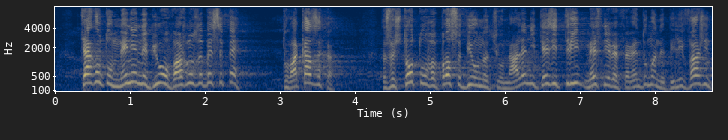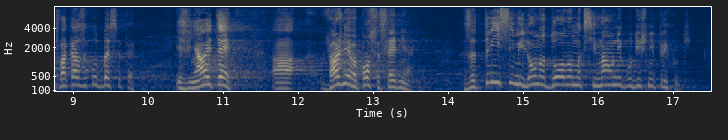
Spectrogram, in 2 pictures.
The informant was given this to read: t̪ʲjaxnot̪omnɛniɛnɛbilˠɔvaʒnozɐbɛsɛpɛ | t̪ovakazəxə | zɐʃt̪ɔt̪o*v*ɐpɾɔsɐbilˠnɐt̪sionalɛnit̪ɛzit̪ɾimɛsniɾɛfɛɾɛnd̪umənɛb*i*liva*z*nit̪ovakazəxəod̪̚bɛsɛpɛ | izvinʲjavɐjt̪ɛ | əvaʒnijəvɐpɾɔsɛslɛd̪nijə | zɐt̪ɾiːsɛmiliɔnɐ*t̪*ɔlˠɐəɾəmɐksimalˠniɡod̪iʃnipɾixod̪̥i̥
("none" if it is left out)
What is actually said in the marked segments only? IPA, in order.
v, i, ʒ, d̪

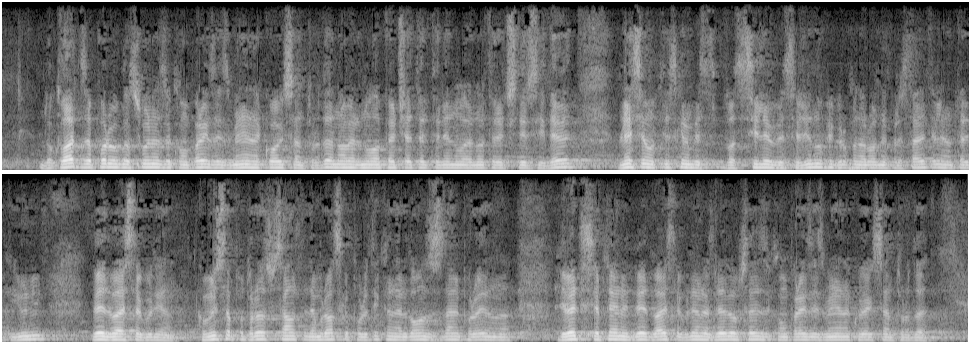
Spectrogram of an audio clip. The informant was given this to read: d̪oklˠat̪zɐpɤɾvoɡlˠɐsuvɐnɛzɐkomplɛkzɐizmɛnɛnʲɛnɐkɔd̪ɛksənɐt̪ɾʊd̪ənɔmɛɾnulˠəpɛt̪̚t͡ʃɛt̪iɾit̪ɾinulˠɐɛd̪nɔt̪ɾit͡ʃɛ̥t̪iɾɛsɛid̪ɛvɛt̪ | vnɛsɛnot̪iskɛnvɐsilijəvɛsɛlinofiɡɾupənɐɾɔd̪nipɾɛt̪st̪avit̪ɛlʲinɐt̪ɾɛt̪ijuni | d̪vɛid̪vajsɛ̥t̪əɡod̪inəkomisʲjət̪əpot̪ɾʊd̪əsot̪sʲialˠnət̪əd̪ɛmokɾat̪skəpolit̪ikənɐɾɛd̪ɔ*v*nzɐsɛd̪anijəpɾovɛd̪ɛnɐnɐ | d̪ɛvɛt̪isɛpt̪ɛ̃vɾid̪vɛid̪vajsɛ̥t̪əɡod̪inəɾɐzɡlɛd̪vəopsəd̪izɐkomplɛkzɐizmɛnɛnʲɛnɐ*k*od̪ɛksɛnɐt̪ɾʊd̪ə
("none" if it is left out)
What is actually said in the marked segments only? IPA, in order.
v, k

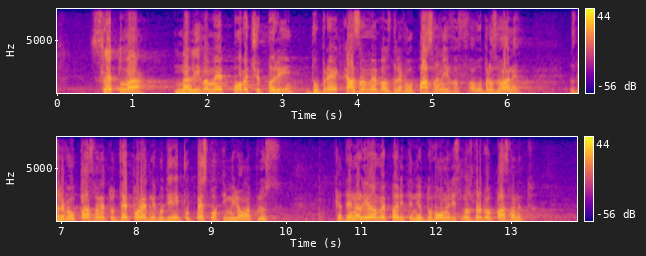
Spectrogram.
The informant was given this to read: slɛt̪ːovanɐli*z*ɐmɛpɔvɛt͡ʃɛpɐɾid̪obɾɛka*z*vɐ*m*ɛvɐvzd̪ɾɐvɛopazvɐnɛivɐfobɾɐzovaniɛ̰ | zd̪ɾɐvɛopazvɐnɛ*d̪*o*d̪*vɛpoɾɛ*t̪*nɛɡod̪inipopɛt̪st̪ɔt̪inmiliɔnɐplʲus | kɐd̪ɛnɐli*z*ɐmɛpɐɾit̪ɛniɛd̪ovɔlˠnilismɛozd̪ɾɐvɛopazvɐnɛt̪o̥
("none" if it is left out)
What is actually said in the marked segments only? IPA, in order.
v, z, m, t̪, d̪, d̪, v

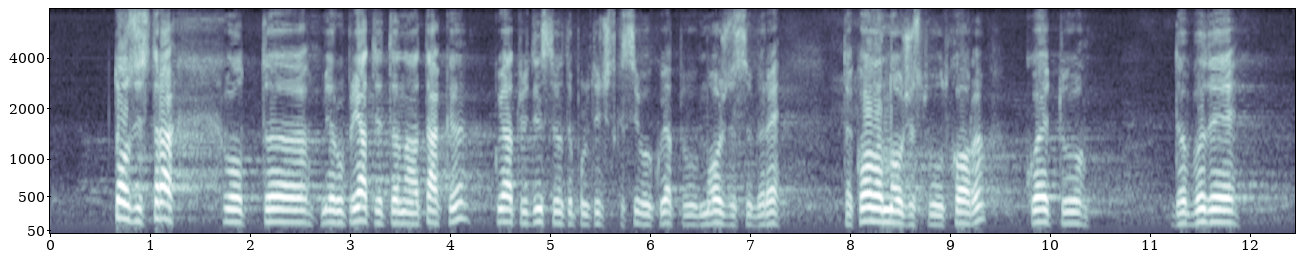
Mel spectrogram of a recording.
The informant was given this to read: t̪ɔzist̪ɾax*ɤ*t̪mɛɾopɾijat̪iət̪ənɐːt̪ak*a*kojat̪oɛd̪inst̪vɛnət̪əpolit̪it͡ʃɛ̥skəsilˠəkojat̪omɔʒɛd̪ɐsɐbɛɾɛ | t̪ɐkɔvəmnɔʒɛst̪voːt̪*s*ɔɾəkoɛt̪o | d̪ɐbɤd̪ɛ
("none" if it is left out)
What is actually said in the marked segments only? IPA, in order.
o, ə, x

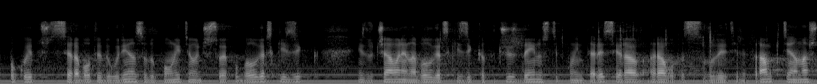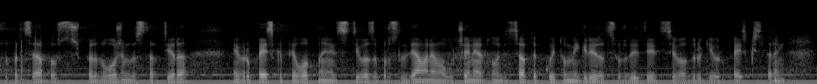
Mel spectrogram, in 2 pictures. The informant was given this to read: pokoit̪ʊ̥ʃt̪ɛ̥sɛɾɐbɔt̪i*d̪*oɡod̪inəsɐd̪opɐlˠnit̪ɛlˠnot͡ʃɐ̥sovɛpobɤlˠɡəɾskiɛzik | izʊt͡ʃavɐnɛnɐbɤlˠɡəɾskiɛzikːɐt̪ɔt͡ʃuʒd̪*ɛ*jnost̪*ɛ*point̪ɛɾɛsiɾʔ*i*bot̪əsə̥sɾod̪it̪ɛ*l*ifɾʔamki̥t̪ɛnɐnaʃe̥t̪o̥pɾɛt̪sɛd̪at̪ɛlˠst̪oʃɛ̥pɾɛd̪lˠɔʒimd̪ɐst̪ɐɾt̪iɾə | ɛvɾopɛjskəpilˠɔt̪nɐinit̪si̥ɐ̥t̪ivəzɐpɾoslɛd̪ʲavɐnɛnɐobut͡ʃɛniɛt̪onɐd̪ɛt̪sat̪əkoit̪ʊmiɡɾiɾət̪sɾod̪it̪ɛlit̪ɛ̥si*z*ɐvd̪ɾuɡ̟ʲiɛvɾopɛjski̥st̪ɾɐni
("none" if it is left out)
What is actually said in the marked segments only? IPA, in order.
d̪, ɛ, i, a, l, v

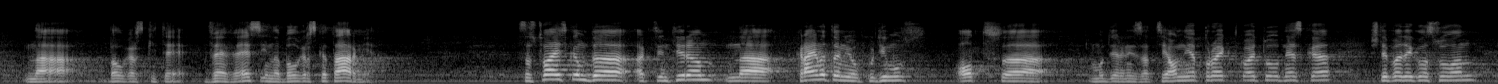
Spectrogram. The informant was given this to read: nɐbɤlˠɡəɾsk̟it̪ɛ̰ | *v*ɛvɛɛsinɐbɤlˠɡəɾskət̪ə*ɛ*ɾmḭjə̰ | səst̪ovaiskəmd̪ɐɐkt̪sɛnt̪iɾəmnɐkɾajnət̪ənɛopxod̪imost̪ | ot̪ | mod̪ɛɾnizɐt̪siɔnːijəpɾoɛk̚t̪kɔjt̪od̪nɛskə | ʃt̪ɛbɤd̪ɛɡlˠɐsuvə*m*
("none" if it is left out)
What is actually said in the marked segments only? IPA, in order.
v, a, n

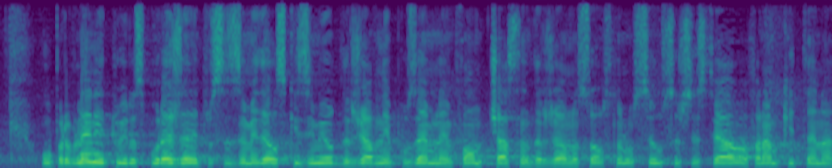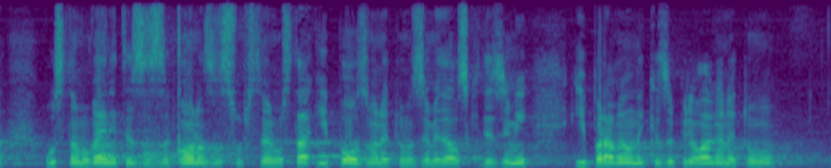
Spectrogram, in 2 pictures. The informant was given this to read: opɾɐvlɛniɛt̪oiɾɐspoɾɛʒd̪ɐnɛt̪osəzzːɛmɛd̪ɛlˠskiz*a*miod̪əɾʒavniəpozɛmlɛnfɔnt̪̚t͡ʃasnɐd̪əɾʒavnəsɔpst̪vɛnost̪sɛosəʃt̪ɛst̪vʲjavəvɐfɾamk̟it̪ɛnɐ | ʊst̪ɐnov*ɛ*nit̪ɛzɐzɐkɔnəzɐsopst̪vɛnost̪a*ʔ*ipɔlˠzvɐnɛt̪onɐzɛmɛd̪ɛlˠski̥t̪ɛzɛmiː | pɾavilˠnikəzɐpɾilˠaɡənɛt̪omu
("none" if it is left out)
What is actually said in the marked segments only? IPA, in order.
ɛ, ɛ, ʔ

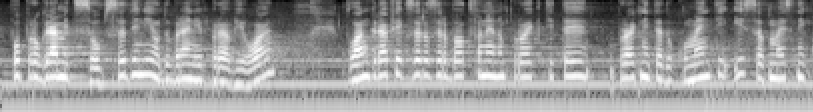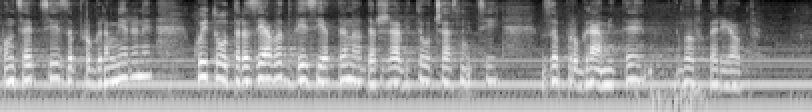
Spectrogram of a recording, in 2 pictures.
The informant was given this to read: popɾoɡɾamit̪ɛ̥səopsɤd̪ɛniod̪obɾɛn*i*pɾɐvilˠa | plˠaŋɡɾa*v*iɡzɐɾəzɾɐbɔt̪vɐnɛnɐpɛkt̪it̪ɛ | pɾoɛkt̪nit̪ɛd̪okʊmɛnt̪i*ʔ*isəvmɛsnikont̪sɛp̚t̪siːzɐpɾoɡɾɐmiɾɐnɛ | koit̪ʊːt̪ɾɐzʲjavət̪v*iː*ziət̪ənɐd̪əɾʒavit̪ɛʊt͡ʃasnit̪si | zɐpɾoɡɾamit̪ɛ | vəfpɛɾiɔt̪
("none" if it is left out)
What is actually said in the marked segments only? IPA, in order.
i, f, ʔ, i

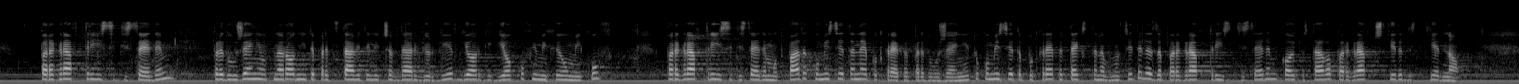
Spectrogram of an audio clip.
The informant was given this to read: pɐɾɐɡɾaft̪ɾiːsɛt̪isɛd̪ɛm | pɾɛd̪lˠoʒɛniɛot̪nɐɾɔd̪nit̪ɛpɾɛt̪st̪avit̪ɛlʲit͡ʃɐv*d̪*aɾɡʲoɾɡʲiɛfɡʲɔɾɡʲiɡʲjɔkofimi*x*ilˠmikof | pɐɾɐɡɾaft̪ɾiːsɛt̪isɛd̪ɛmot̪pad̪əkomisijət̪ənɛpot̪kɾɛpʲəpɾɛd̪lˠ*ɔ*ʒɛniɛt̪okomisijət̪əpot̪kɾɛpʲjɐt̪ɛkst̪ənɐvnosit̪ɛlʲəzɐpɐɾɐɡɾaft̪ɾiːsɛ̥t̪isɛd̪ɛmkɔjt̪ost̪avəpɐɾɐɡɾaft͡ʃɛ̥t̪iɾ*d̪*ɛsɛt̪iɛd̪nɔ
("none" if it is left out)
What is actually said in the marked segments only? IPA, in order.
d̪, x, o, d̪

